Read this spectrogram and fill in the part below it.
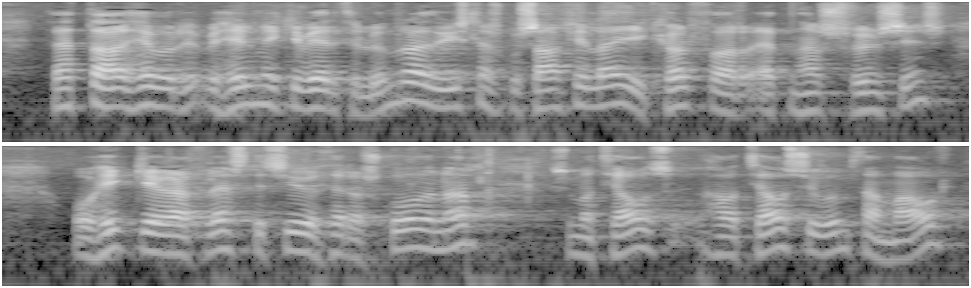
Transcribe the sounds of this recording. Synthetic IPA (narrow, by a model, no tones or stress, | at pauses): θɛht̪aɦɛvʏɾɪɦeːjlmɪcɪvɛːɾɪð̥t̪ʰɪlʏmɾajðɪʏist̪lɛnskʏsamfjɛlajɪicʰœlfaɾɛ̰pnhasr̥ʏnsɪns | ɔɣhɪcːɛɣaflɛst̪ɪɾ̥siːðʏɾθejrːḁskɔːðʏnaɾ̥sɛmat̪ʰjawðɦaːvat̪ʰjawðsɪɣʏmθaðmaːwl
